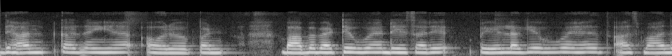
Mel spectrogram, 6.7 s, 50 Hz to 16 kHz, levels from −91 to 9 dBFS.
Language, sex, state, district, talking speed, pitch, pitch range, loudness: Hindi, female, Uttar Pradesh, Muzaffarnagar, 160 wpm, 235 Hz, 225-240 Hz, -15 LUFS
